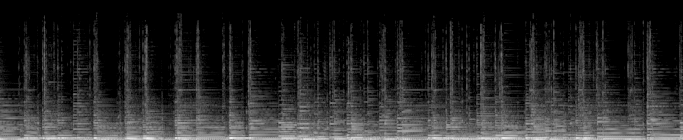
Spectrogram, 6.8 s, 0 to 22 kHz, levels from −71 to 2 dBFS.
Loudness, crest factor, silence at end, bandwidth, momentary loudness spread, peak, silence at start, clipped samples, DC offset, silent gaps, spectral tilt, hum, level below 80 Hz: -16 LUFS; 16 dB; 0 s; 18.5 kHz; 5 LU; 0 dBFS; 0 s; under 0.1%; under 0.1%; none; -6.5 dB/octave; none; -66 dBFS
